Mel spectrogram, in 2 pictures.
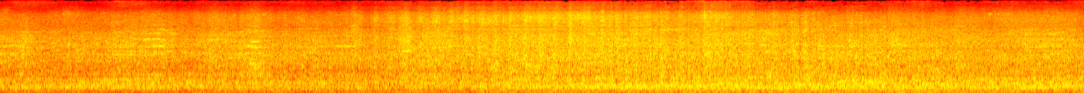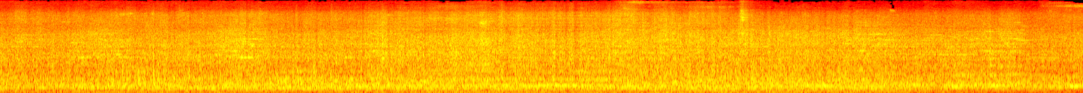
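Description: Double-stack container well cars of a freight train rolling past close by: steady loud noise of steel wheels running on the rails, with scattered clicks, growing a little louder several seconds in.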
